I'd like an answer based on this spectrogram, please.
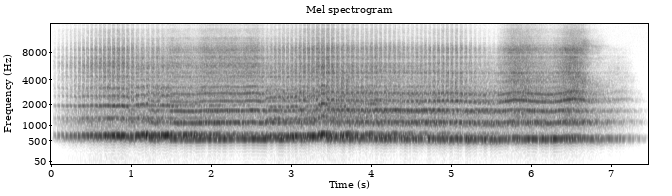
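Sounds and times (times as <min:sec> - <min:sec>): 
processed ocarina: 0:00.0 - 0:07.4.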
